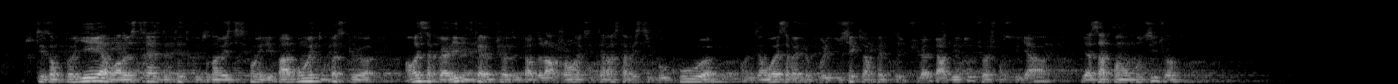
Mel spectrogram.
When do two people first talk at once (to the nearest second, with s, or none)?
none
